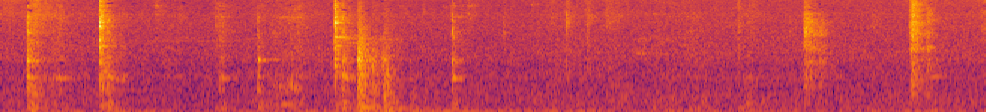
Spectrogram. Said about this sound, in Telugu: ఒకసారి కలియబెట్టుకుందాం.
